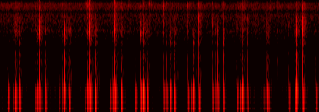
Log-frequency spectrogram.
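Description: Fingertips tap the face and edge of a round, flat, solid cork disk held edge-on. The result is a quick, uneven run of soft, dull, low thuds, often in close pairs, each dying away almost instantly with no ring.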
